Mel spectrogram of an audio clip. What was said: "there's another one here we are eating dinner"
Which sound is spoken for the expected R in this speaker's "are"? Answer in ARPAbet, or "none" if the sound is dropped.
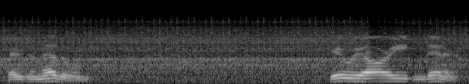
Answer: L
